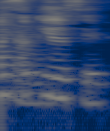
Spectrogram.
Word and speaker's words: Massachusetts: Massachusetts. Kasi may silent doon. Sige. Massachusetts. Massachusetts, pero in para in maintindihan. Okay, yung silent lang ba silent? Kasi sa spelling yun, ang pronunciation may silent.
